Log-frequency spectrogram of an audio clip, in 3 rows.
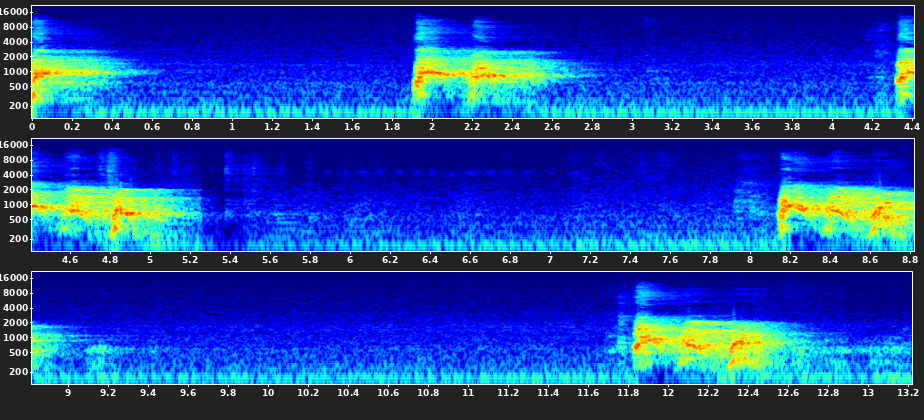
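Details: A small Papillon at home gives five loud, raspy barks at uneven gaps of two to four seconds, each a brief explosive burst; stereo home recording made with an Olympus LS-11, quiet background between barks.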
